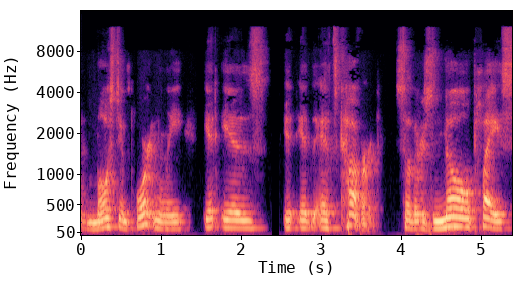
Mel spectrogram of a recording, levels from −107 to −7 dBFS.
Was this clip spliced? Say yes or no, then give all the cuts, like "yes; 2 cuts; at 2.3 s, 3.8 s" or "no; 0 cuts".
no; 0 cuts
